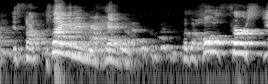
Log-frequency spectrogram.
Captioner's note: laugh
